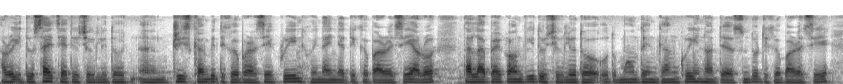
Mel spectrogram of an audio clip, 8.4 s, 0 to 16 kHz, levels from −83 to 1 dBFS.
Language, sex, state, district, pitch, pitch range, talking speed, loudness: Nagamese, male, Nagaland, Kohima, 110 Hz, 105-115 Hz, 250 wpm, -17 LUFS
